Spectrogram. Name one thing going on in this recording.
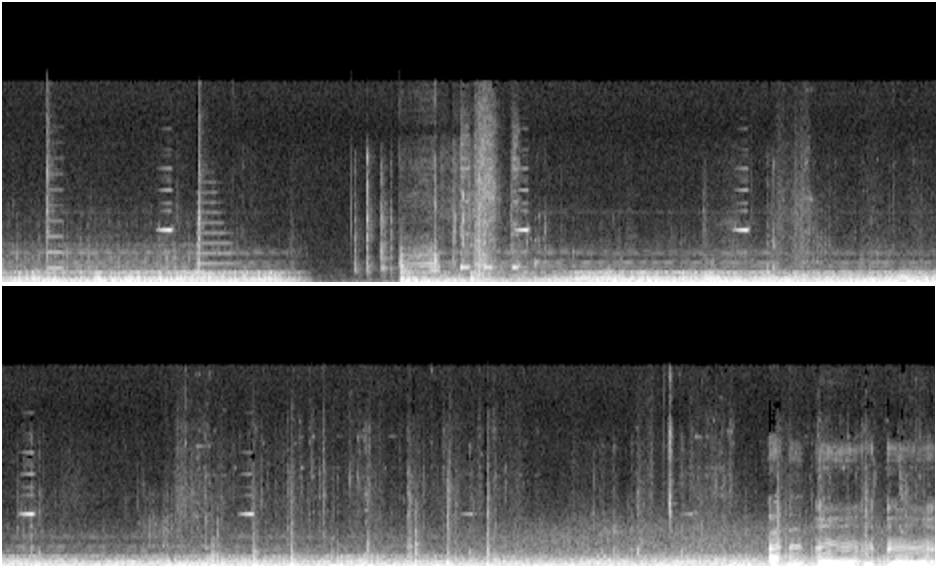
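A low, steady mechanical hum drones and briefly cuts out.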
